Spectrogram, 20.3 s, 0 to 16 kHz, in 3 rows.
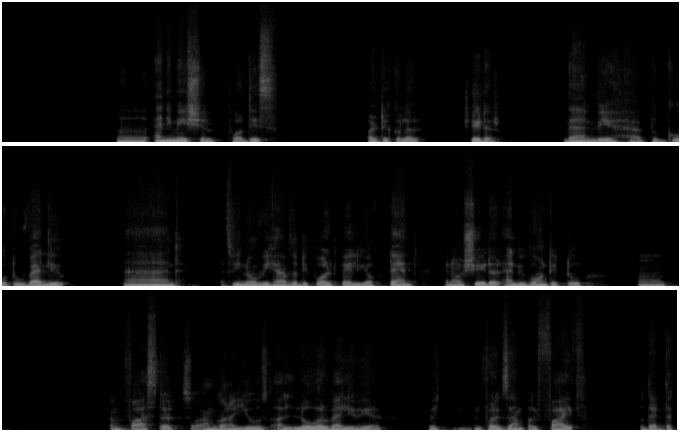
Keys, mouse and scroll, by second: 2.3 click, 5.4 click.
